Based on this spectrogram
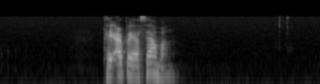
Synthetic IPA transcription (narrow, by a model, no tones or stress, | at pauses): t̪ʰejʔaɹbajðasaːma̰n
